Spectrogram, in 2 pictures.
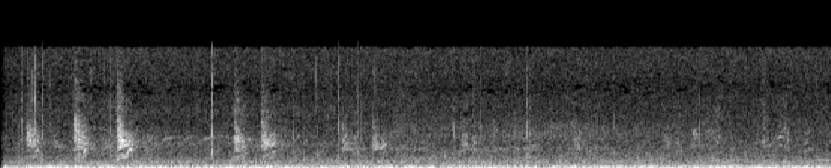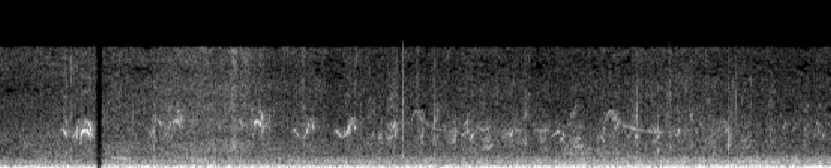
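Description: Small birds chirping in short, high calls scattered through the field, over a steady low rumble of outdoor background noise.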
